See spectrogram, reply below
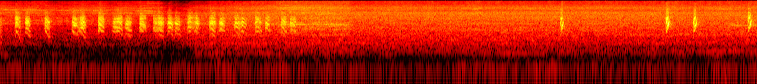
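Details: Male village indigobird kept in Bandung, West Java, Indonesia, delivering a fast series of high, sharp chips about four per second for two seconds, then a hissing pause broken by a few scattered single notes.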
